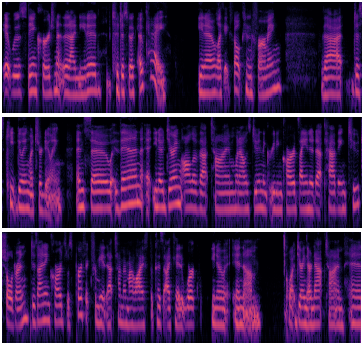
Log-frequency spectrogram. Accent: Charleston, South Carolina, United States; And even looking back, like even growing up in Charleston, you know, like so much of that influenced the artist that I am

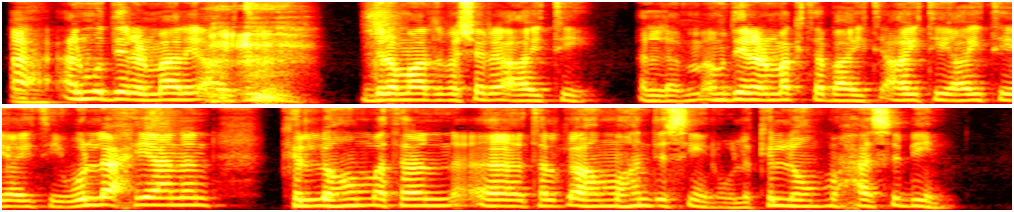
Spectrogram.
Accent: Al-Qassim, Saudi Arabia; بس انا قصيمي صراحه

